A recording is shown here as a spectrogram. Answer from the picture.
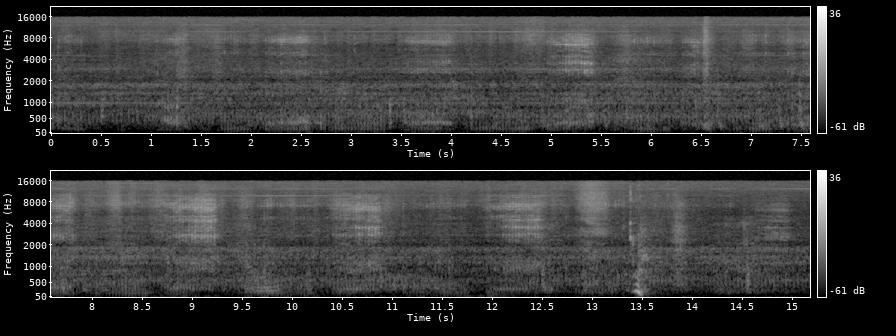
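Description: Domestic cat purring faintly close to the microphone, in a slow, even rhythm of about one breath cycle every second and a bit. A single sharp thump comes about half a second before the end.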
